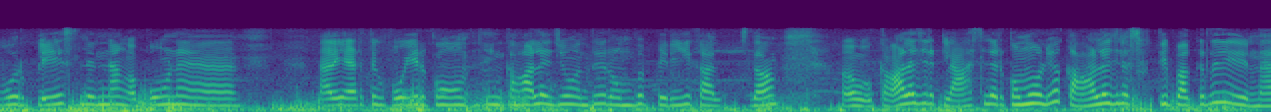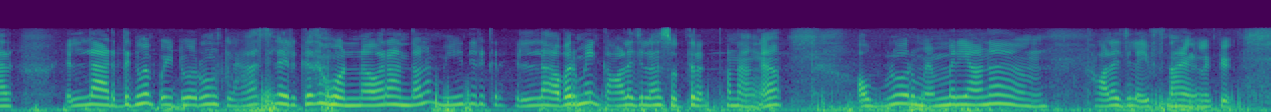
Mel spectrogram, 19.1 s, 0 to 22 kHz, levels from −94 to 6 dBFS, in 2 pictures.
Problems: background sounds at intervals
